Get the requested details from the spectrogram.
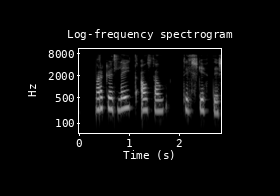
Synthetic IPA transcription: maɾkɾɪðleːjt̪a̰wθaw | t̪ʰɪlscɪft̪ɪ

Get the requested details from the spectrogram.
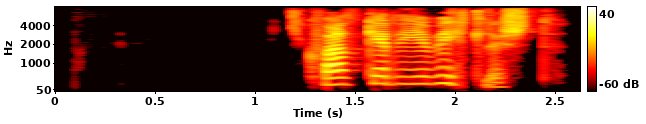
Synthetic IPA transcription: kʰv̥aːðcɛɾðɪjɛvɪht̪lœɥst̪

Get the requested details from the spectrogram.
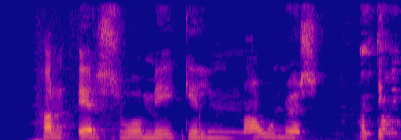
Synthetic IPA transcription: hanːɛɾ̥svɔmɪːcɪlnawnœːs | ha̰nt̪ɪ

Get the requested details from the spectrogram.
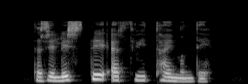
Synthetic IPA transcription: θɛsːɪlɪst̪ɪʔɛɾ̥θvit̪ʰaːjmant̪ɪ

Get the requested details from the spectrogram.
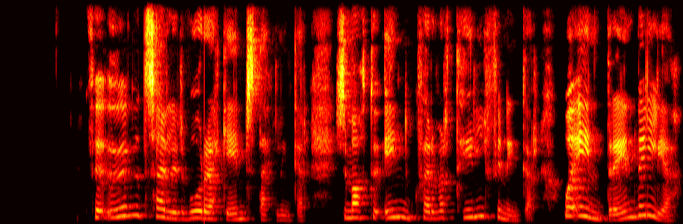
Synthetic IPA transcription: kʰfvɛʔœːvʏnt̪saːjlɪɾvɔɾʏɛhcɪejnst̪ajkliŋkaɾ̥sɛmawht̪ʏʔejnkʰvɛɾvaɾ̥t̪ʰɪlfɪnːiŋka̰ɾ̥ɔɣejnt̪ɾeːjɪnvɪlja

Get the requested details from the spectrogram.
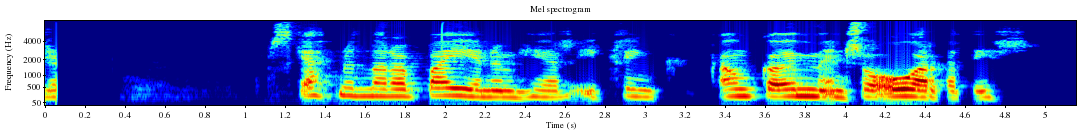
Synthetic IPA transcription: scɛhpnʏt̪naɾavpaːjɪnʏmçɛɾḭkʰɾiŋkː | awŋkaʏmejnsɔɣo̰ːwaɾkat̪iɾ̥

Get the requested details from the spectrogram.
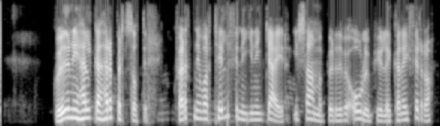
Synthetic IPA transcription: kvʏðniɦɛlkaɦɛɾpɛr̥t̪sowht̪ɪɾ̥ | kʰv̥ɛɾt̪̚nɪvaɾ̥t̪ʰɪlfɪnːiɲcɪnɪcaːjɾisaːmapʏɾðɪvɪðʔoːwlʏmpijʏleːjkanaifɪrːa

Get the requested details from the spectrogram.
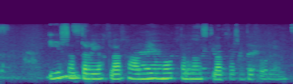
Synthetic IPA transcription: iːsalt̪aɾjahklaɾ̥haːvamjœːɣmoːwt̪anːanst̪laɣθaɾ̥sɛmθeθo̰wɾɪʏm

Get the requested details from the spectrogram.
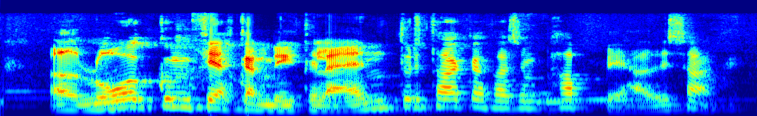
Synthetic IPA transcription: a̰ðlɔːkʏmfjɛhkanmɪɣt̪ʰɪlaðɛnt̪ʏɾ̥t̪ʰaːkaθas̬ɛmpʰapːɪha̰vðɪsaːk

